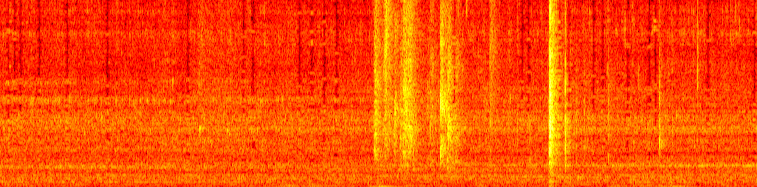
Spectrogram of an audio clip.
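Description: Steady rush of water filling a toilet tank quickly and evenly, with a few clicks of handling.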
